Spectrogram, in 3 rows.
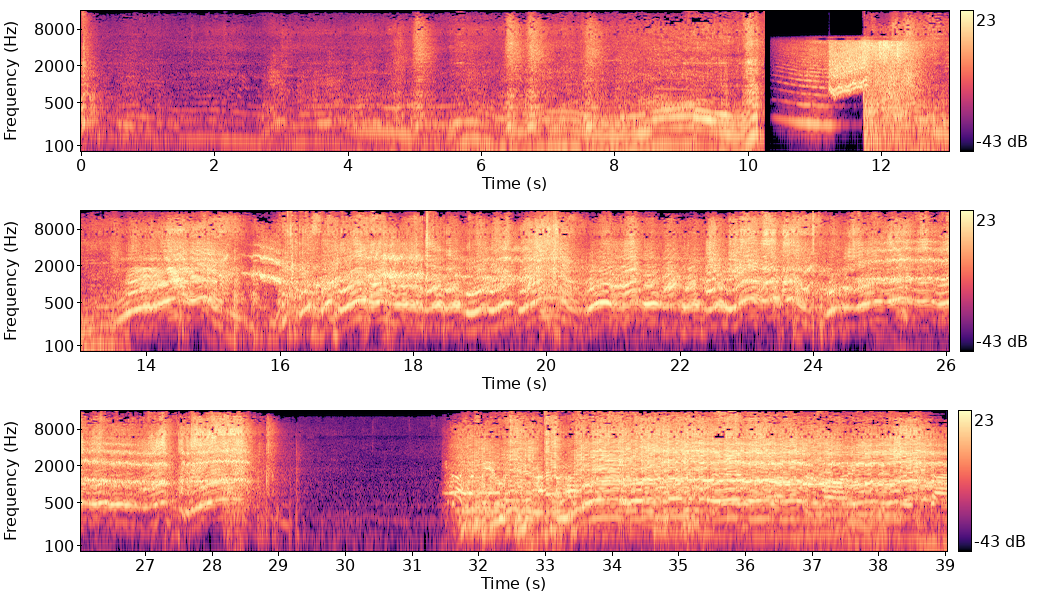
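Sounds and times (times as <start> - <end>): car engine revving hard: 2.7 - 10.3, 31.7 - 39.0
tyres squealing and skidding: 2.7 - 29.2, 31.4 - 39.0.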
